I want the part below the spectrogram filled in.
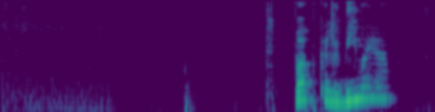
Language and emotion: Russian, positive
